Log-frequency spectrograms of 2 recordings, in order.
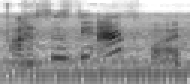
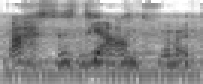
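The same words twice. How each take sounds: First: Soft but jumping high, rising at the end; imitating unhinged questioning. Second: Low, hushed, odd-voiced question; imitating manic muttering. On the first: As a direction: squeak upward like someone cracking up. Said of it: "I was fucking losing my mind". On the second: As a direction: mutter it like someone cracking up in a corner. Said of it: "bouncing in the corner".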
